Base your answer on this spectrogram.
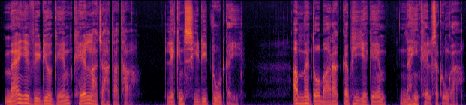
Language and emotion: Urdu, sad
